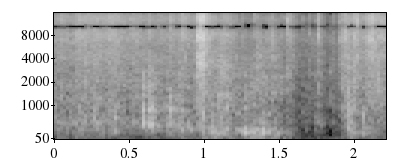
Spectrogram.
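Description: Rustling and handling of a cap's packaging as it is taken out of its box, with two short, low murmured vocal sounds from the man, about half a second and just over a second in.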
